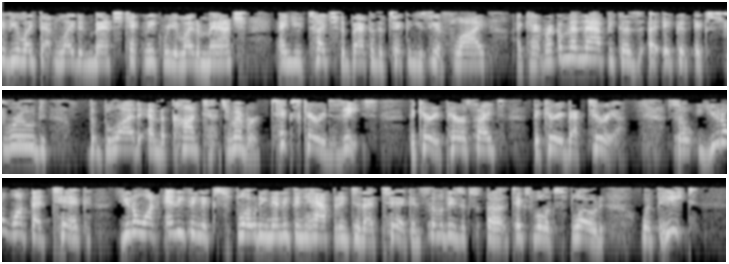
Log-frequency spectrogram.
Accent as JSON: {"language": "English", "town": "Phoenix", "region": "Arizona", "country": "United States", "tie": "born or raised there", "said": "Now, I grew up in Phoenix, Arizona, and oh, yes, there were snakes, there were scorpions, there were black widows."}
